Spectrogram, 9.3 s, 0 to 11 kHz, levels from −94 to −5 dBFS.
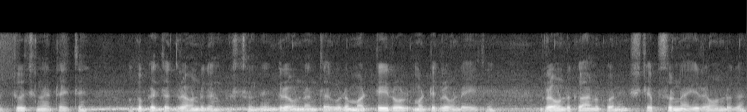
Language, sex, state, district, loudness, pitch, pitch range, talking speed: Telugu, male, Telangana, Nalgonda, -17 LUFS, 90 Hz, 85-100 Hz, 120 wpm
